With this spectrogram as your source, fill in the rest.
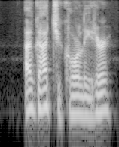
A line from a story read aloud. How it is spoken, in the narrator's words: Nick said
